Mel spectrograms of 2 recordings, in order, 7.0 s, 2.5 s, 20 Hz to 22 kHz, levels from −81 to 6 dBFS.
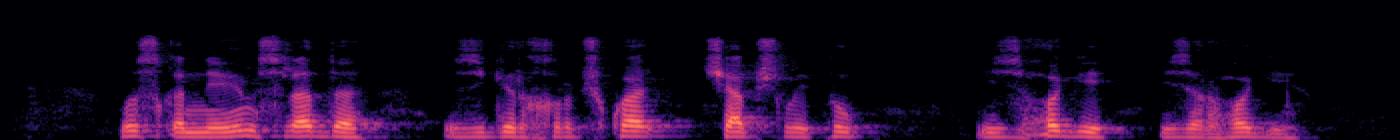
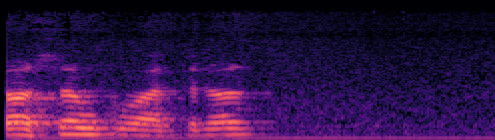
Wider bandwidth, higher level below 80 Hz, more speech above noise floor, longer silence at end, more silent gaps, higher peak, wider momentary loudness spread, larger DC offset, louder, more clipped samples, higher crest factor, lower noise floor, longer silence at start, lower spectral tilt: second, 7.8 kHz vs 16.5 kHz; about the same, -60 dBFS vs -62 dBFS; first, 43 dB vs 27 dB; second, 0.5 s vs 1 s; neither; about the same, -4 dBFS vs -4 dBFS; first, 13 LU vs 7 LU; neither; second, -25 LUFS vs -21 LUFS; neither; about the same, 22 dB vs 18 dB; first, -67 dBFS vs -47 dBFS; first, 0.6 s vs 0 s; about the same, -7 dB/octave vs -6.5 dB/octave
